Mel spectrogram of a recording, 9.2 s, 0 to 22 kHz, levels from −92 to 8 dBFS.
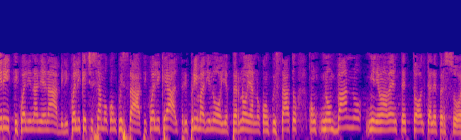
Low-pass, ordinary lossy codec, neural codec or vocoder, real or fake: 5.4 kHz; MP3, 24 kbps; none; real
